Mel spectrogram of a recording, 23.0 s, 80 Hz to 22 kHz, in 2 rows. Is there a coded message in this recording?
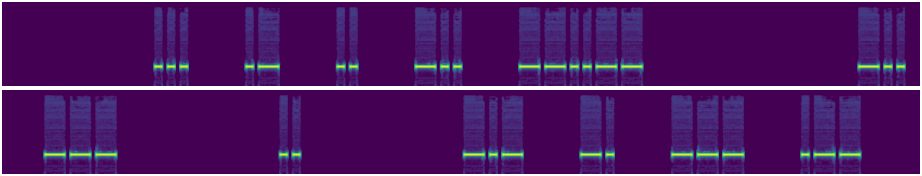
Yes: Morse code from 1.9 to 22.2 s, heard as a keyed tone, about 15 wpm, spaced as for 8 wpm, 1000 Hz. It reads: SAID, DO I KNOW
